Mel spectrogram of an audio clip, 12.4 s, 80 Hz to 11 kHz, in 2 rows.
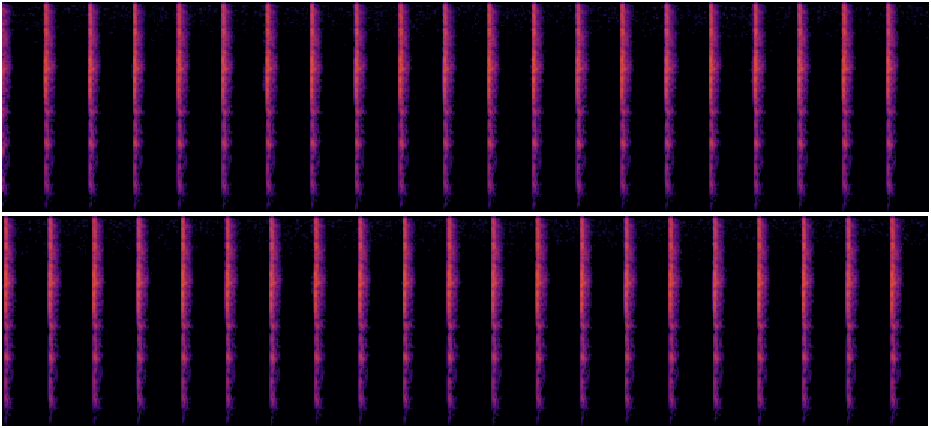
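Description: Faint metronome clicks at a steady tempo, about three and a half a second (around 200 beats a minute).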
